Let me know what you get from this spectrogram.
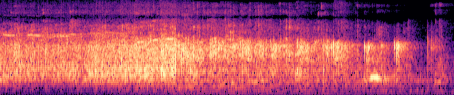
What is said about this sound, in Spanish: ¿Quiénes vienen por primera vez a una convención? Yo quiero que les den un fuerte aplauso a la gente que está aquí por primera vez en una convención.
